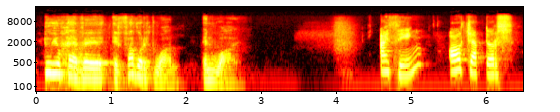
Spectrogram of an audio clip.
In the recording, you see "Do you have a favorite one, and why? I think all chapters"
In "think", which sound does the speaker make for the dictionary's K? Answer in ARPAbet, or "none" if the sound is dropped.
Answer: K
